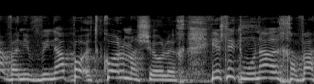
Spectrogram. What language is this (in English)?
Hebrew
